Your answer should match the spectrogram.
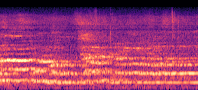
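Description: Women's choir singing a gospel song a cappella in several-part harmony, holding long notes and moving to a new chord about a second in.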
